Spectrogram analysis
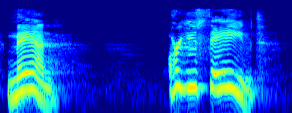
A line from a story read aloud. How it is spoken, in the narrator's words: he yelled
